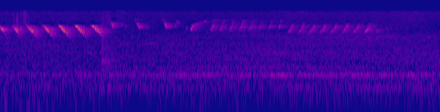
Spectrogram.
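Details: Canary from Hebron (Al-Khalil) singing quietly: quick series of high, repeated trilled notes, several rapid phrases in a row, over a steady low hum.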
